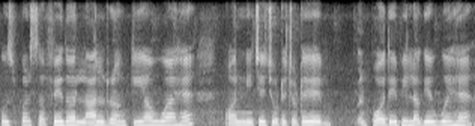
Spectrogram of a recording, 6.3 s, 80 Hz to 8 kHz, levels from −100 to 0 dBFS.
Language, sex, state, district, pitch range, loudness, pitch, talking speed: Hindi, female, Bihar, Saharsa, 195-215 Hz, -14 LUFS, 205 Hz, 150 wpm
